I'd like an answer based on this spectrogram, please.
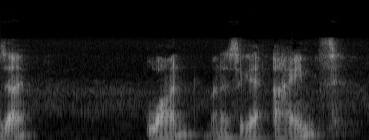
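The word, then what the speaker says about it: eins: উচ্চারণের সমস্যা হবে না যেমন এ পরে যদি ই থাকে তাহলে এটা হবে আই যেমন আই এন এস আইনস যেমন এস এখানে আমরা হচ্ছে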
